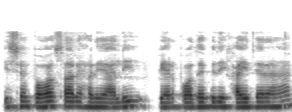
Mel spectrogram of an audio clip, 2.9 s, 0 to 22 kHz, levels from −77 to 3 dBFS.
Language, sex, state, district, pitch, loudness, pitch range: Hindi, male, Bihar, Patna, 135 Hz, -17 LUFS, 125-140 Hz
